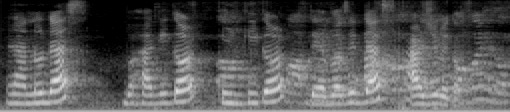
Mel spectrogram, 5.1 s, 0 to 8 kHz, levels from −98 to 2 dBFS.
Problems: continuous background conversations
